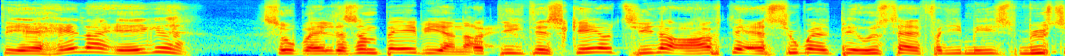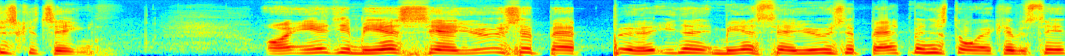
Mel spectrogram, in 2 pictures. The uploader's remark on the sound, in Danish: Live fra Copenhagen Comics 2023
